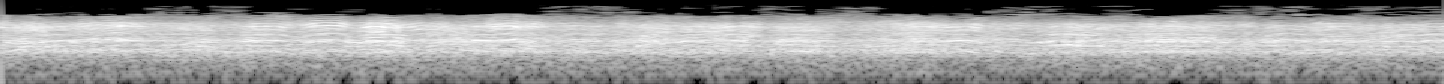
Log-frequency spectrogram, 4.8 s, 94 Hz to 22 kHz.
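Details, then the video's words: Thick chorus from a huge flock of snow geese on 28 February 2013, countless nasal honks overlapping into a constant clamour with a few sharper yelps standing out. "Attack of the snow geese!"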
